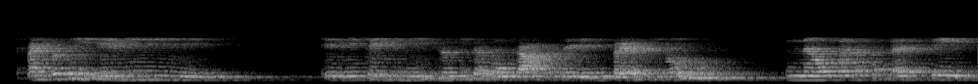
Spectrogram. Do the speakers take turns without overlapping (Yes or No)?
Yes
